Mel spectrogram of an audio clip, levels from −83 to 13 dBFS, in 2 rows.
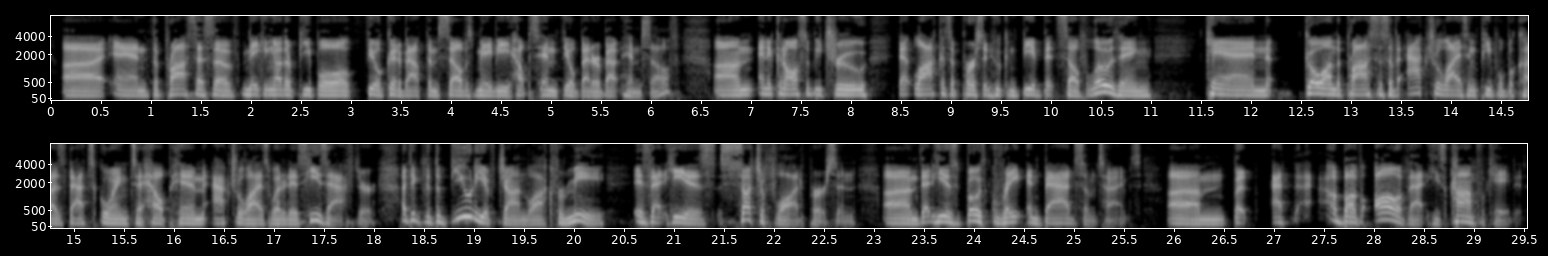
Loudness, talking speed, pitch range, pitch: -21 LUFS, 190 wpm, 115-140 Hz, 125 Hz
